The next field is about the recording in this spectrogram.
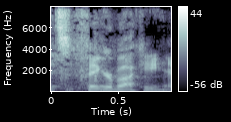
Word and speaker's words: Fagerbakke: I thought he's from Bill Fagerbaker? Fagerhaven? – It's Fagerbakke, actually. I just learned that the other day. That's how you pronounce it.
